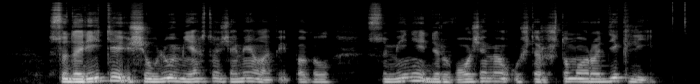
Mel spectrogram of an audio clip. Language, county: Lithuanian, Klaipėda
